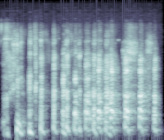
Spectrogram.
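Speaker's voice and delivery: high bursting laugh; big laugh. Real, not acted. Laughing at own remark.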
